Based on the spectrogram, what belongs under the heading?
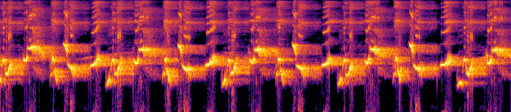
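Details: White-rumped shama in full song, used as a lure to provoke other birds into singing: loud, rapid series of rich whistled phrases, each sliding down from high notes with sharp clicks, repeated nearly once a second.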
